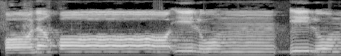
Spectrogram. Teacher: Tanwin. Tanwin bertemu dengan huruf mim. Itu adalah idgham ma'al ghunnah.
